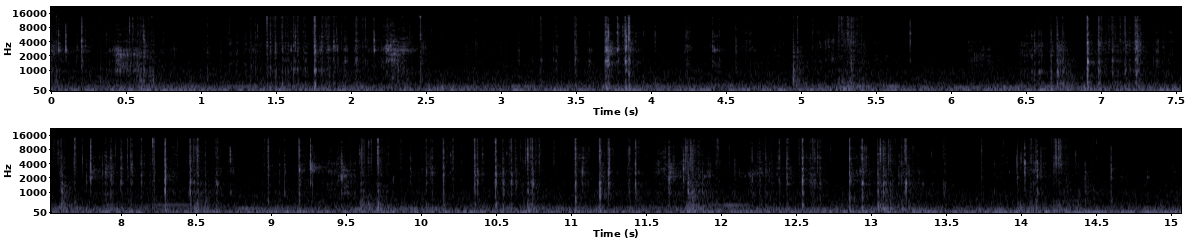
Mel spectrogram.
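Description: A utility knife blade cuts into the scored surface of a solid, hand-sized black bar soap and shaves off flakes, held by a hand with long red nails. Quiet, dense crisp scraping and cutting crackles run throughout, with many short bright clicks and brief tearing, crinkling textures over a low background rumble.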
